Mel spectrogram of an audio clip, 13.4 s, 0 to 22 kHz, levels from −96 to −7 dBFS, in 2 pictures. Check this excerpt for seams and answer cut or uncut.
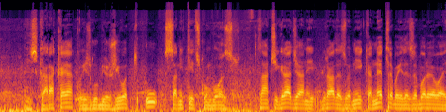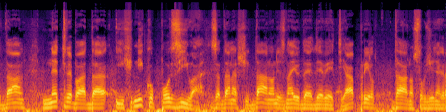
uncut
